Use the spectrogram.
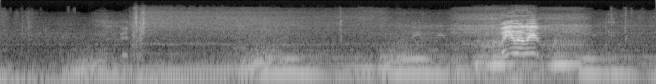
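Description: Hyundai Veloster N DCT and Honda Civic Type R revving before a drag launch, engines surging and dropping in repeated loud rising and falling pulls close by, with people talking over the revs.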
